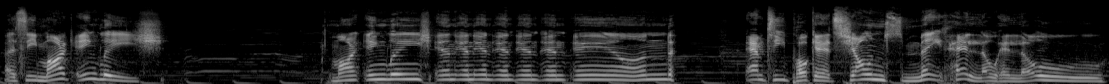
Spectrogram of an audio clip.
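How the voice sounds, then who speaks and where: Bright, chatty male streamer. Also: high-pitched, takes it slowly, soft background music. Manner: chatty, repeats words, greets viewers by name. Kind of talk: live stream chat with viewers. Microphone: desk microphone.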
